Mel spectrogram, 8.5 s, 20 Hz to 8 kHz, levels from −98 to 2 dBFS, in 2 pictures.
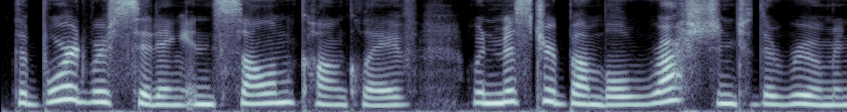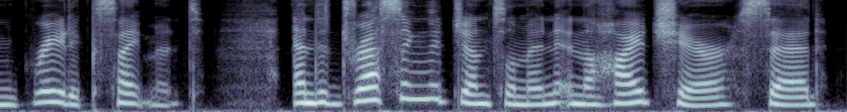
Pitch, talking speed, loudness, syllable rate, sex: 245 Hz, 185 wpm, -17 LUFS, 5.3 syllables/s, female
